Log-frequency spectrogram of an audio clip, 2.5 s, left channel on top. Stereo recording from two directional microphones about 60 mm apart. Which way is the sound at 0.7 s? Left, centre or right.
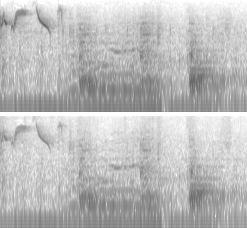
Centre.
